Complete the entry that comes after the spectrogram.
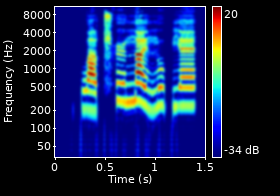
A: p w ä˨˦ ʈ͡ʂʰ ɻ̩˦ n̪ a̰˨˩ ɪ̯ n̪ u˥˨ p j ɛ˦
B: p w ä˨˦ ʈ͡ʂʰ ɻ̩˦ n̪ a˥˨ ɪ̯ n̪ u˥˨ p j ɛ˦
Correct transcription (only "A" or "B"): B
